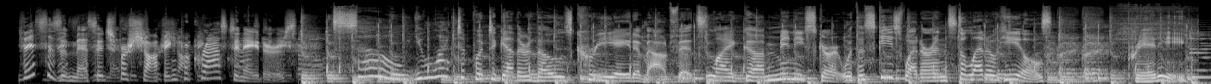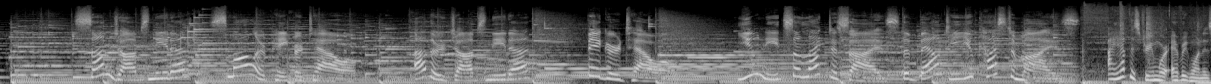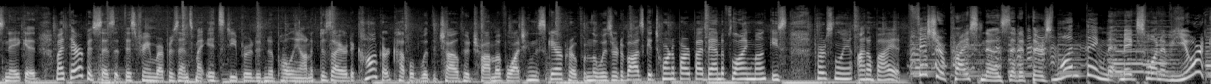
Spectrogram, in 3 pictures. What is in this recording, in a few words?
English females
